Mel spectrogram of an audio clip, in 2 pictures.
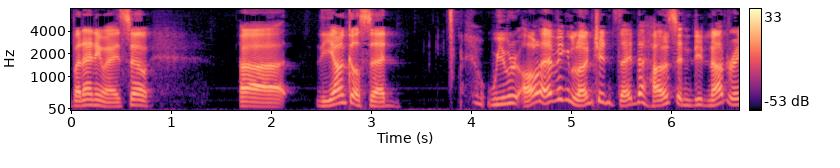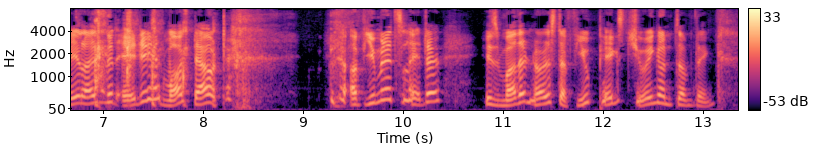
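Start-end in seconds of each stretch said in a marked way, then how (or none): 4.1-13.1 high-pitched, put-on voice. Reading out a relative's quote from a news story: Apu voice. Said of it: "Love the Apu voice".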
